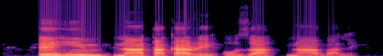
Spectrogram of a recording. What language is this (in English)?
Igbo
